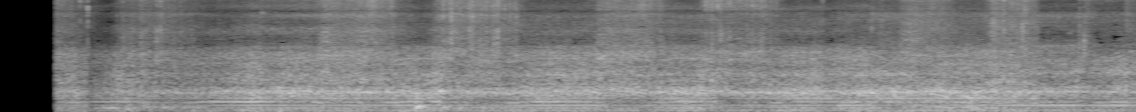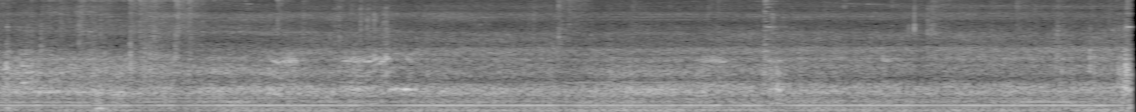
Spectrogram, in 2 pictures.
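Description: Ponsse Ergo forestry harvester running with a steady engine drone, a higher whine coming and going as the crane works, and a few sharp cracks.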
